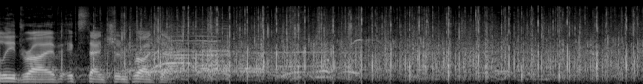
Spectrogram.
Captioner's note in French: Acclamations et applaudissements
